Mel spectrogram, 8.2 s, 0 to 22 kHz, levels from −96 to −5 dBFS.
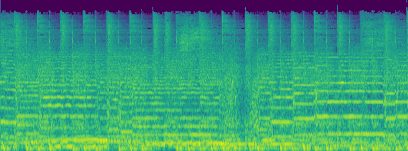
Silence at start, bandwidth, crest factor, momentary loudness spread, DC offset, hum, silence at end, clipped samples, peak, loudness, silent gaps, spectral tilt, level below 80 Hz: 0 s; 16.5 kHz; 12 dB; 1 LU; under 0.1%; none; 0 s; under 0.1%; -2 dBFS; -14 LUFS; none; -4 dB/octave; -26 dBFS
